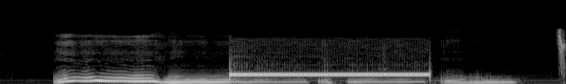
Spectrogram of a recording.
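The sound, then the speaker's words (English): A steady, buzzing telephone dial tone on a shared phone line holds for about two seconds, fairly loud, with low murmuring voices or line noise just before and after it. “We have a weird shared phone thing here. Do you want me to hang it up and pick it back up?”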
